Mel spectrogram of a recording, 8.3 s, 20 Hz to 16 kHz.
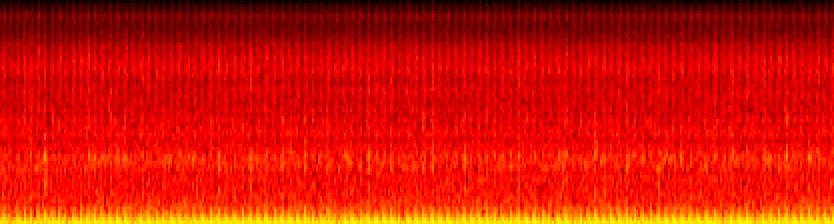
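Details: Ford 8N tractor on battery plus jumper pack, with oil checked. A low idle with an uneven, stumbling beat, as if missing on one cylinder; the owner suspects moisture fouling one plug, and it cleared shortly after. Rough running.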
